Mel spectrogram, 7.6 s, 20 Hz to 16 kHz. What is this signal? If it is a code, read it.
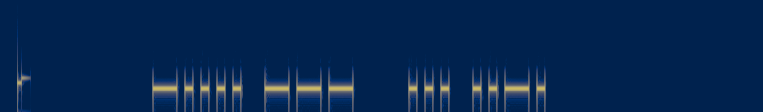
Morse code, heard as a keyed tone, about 15 wpm, 700 Hz. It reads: 6O SF
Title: Winter Field Day Exchanges Encore 15wpm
